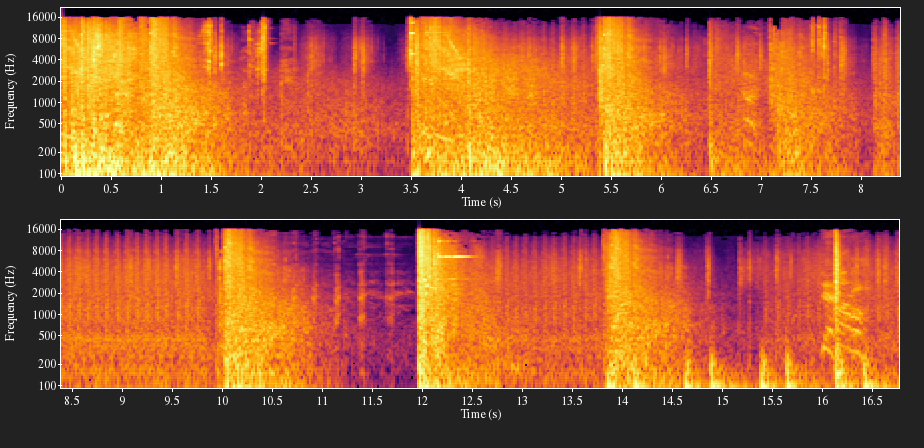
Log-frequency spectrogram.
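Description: Heavy explosions boom and rumble away, one after another.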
